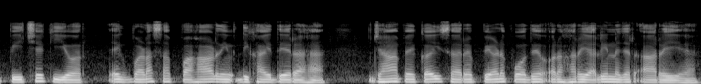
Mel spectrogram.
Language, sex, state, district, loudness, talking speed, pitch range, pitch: Hindi, male, Jharkhand, Garhwa, -14 LUFS, 195 wpm, 110-120 Hz, 115 Hz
